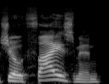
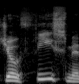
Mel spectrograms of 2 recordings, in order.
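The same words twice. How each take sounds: First: The surname rhymes with Heisman. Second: The surname does not rhyme with Heisman. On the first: This is a changed pronunciation adopted for publicity. "change the pronunciation to Theismann because it rhymes with Heisman" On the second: This is the name's original pronunciation. "his name was"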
